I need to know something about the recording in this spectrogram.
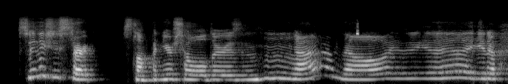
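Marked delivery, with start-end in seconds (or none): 2.6-4.7 slow, hesitant unsure voice, drawn out. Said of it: "then you don't sound confident".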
